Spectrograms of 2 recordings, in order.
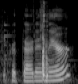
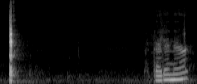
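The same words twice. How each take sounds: First: Said in the usual way. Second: Slow, higher, stretched singsong; playful slow singsong repeat; drawn-out singsong. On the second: Shown as a demonstration. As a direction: stretch "Put that in there" out slowly and playfully, a bit higher.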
